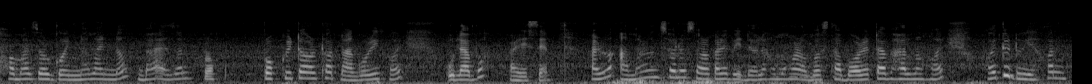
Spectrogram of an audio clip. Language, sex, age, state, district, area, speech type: Assamese, female, 18-30, Assam, Kamrup Metropolitan, urban, spontaneous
